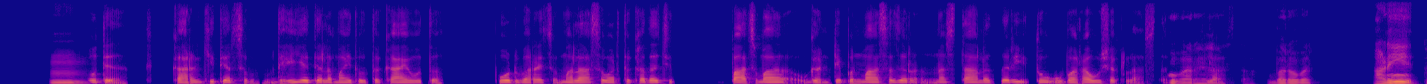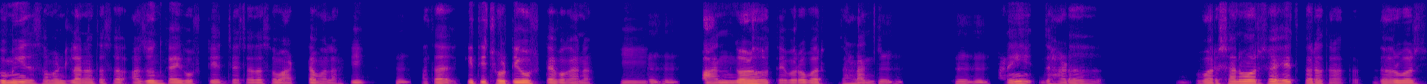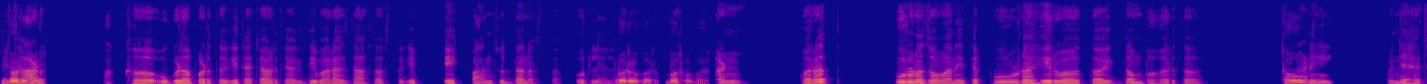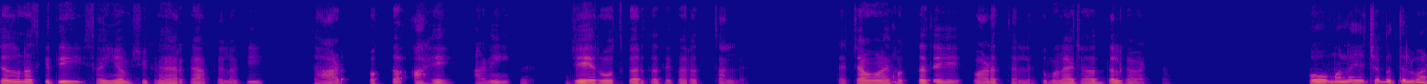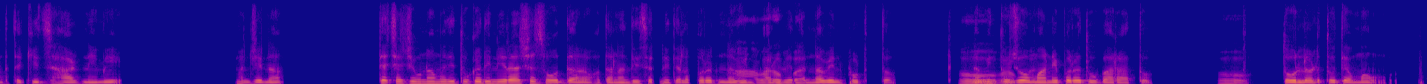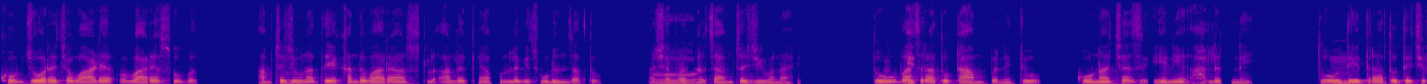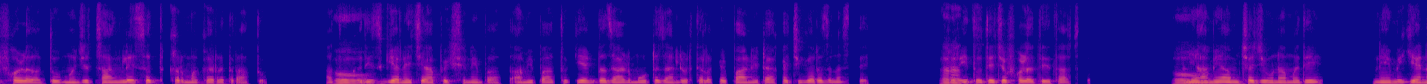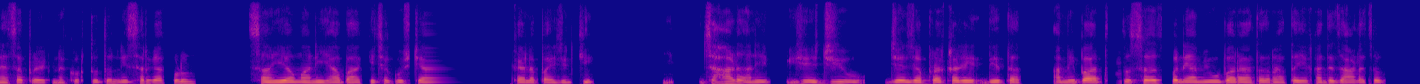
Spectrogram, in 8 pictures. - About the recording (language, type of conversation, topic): Marathi, podcast, निसर्गाकडून तुम्हाला संयम कसा शिकायला मिळाला?
- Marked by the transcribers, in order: tapping; other background noise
